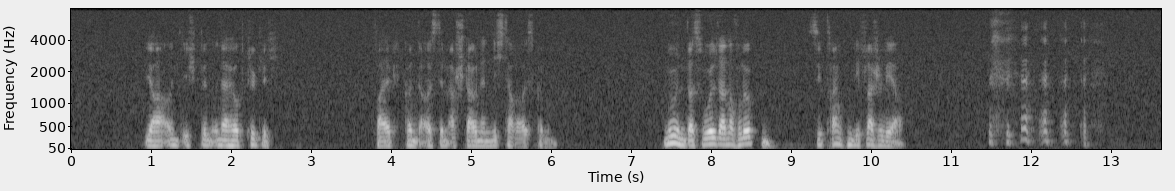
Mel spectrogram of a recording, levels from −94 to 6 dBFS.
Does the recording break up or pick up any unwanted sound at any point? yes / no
yes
